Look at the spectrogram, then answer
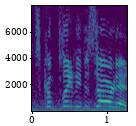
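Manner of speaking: loud, high-pitched shout. In the game, arriving at the coordinates, one player calls out: yelling. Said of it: "Why are we yelling?".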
